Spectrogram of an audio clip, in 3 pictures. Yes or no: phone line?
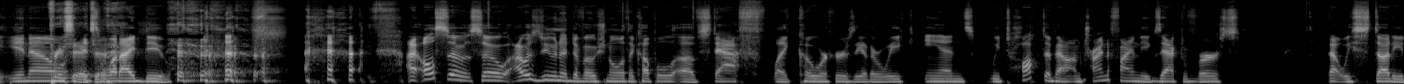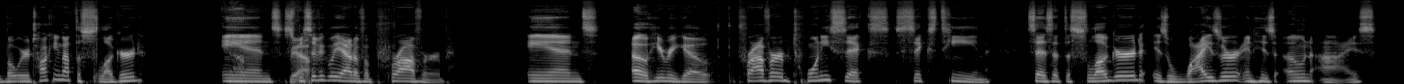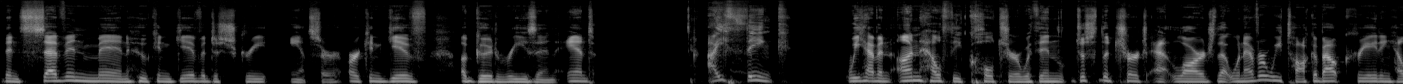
no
